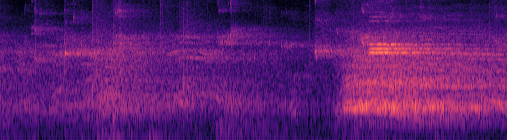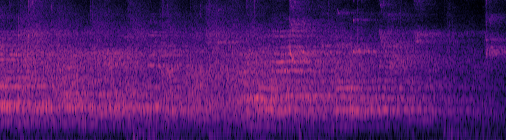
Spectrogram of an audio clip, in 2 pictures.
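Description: Live game sound from a basketball gym: a basketball bouncing on the hardwood under players' and spectators' voices echoing in the hall. About three and a half seconds in, the voices swell suddenly into a loud burst of shouting, then die away.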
